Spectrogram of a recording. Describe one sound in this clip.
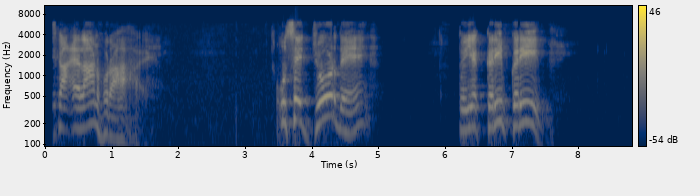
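An elderly man speaks calmly and steadily through a microphone, with short pauses.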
